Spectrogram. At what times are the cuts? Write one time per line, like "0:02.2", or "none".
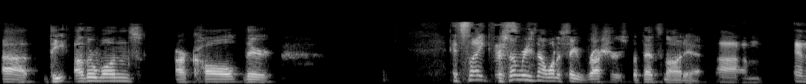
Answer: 0:07.2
